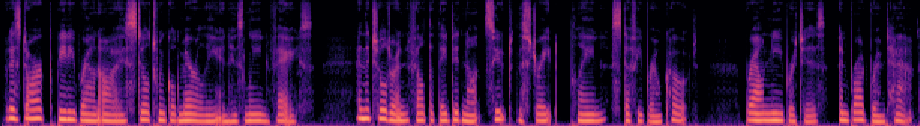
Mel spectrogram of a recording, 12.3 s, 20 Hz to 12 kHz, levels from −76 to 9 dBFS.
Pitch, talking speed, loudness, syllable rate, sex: 185 Hz, 170 wpm, -18 LUFS, 4.1 syllables/s, female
